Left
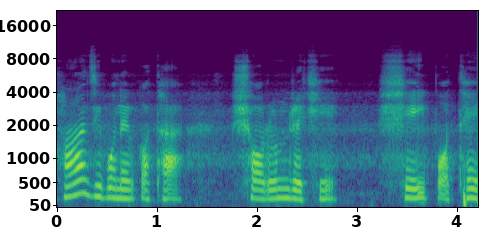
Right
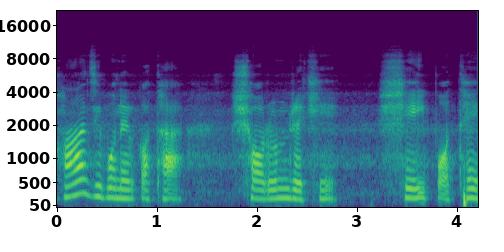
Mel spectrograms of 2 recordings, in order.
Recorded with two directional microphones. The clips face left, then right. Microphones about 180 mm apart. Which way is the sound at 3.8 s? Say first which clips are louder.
Left 2 dB; 15° left (ahead or behind).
